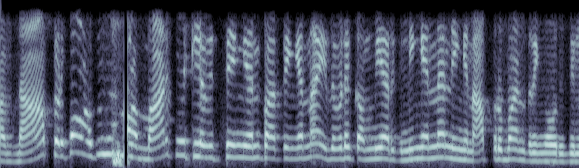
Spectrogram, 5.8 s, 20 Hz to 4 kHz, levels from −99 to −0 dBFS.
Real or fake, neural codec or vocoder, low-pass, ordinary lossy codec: fake; autoencoder, 48 kHz, 128 numbers a frame, DAC-VAE, trained on Japanese speech; 3.6 kHz; none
